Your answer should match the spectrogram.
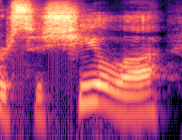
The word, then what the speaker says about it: Sushila: That's her sister, Sushila, I believe is how it's pronounced.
